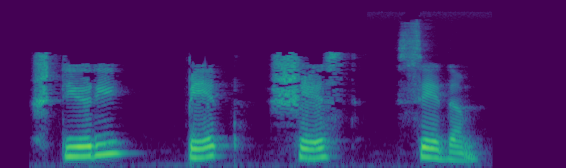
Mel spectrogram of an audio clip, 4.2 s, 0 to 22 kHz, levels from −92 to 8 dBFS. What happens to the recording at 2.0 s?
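At 2.0 s you're still in the opening stretch, 0.0 to 2.75 s, where the adaptive stream is starting at a low bitrate. The player grabbed a lean version to get going fast, so nothing comes through above about 6.9 kHz and the speech sounds dull, with more obvious codec smearing. It's consistent with something around 24 kbit/s AAC. At 2.75 s it jumps to a much fuller rendition, which sounds like roughly 96 kbit/s, with no gap.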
